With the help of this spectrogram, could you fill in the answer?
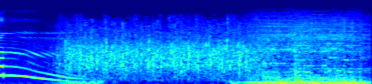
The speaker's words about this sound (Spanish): Ya, ya basta con los aplausos.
